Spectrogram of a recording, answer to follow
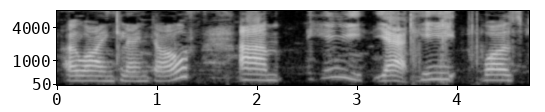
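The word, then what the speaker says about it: Owain Glyndŵr: old oow oing glendor or as his name is pronounced in Welsh o glendor um he yeah he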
